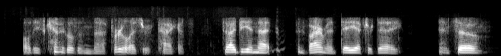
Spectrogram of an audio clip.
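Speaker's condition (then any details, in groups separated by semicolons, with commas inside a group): Parkinson's disease; right hand tremor at onset, slack face, practices smiling, suspected cause fertilizer fumes, Magic Marker xylene; on carbidopa levodopa, tremors gone, functioning almost normally, Requip and other dopamine agonists tried earlier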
